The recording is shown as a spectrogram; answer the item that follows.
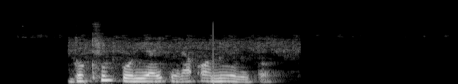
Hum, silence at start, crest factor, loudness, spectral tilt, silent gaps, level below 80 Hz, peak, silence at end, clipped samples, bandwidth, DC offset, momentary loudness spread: none; 0.7 s; 18 dB; -18 LUFS; -10 dB/octave; none; -54 dBFS; -2 dBFS; 1.85 s; under 0.1%; 7 kHz; under 0.1%; 12 LU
